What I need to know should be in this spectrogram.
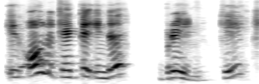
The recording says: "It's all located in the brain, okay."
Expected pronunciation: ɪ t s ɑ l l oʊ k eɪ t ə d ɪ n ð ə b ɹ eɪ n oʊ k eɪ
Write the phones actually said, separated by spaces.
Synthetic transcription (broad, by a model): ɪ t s ɑ l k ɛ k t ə ɪ n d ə b ɹ eɪ n oʊ k eɪ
